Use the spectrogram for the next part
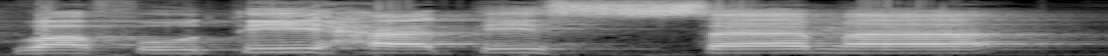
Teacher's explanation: اس لام کا سین کے اندر ادغام ہو گیا حروف شمسی کی وجہ سے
